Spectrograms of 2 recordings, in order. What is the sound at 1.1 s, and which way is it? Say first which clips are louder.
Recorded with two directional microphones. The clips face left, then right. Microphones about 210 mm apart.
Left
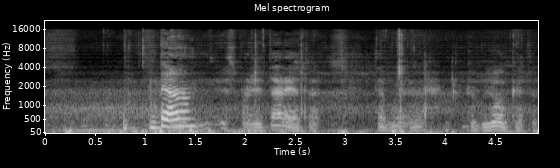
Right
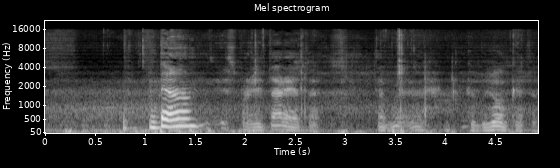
Speech: right 7 dB; 35° right (ahead or behind).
